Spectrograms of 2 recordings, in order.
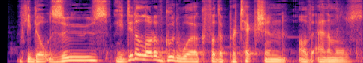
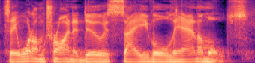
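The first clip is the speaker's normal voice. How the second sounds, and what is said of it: Heavy put-on Australian accent. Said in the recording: “Heavy Australian accent ... Real heavy accent”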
